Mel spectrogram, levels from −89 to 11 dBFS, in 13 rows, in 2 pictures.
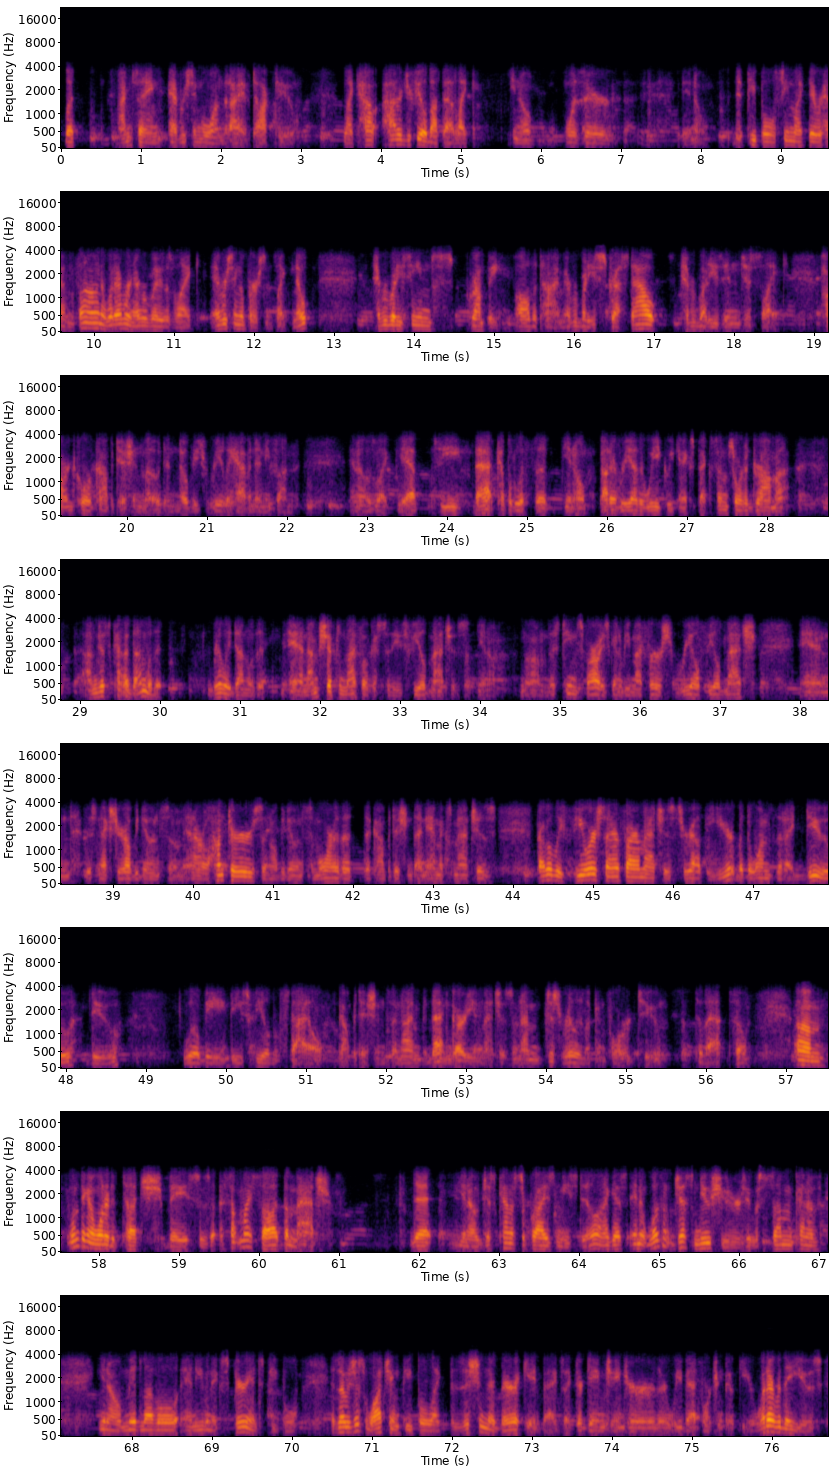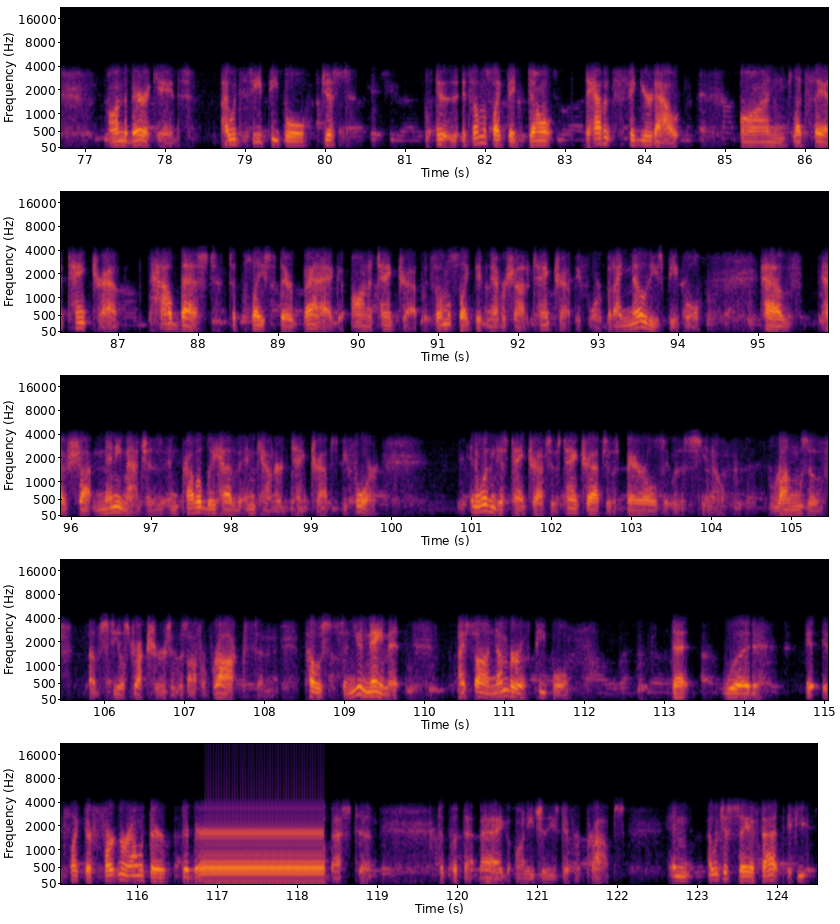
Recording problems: phone-call audio; poor line
voice in the background; faint; throughout; 25 dB below the speech
audio freezing; at 1:57 for 1.5 s

